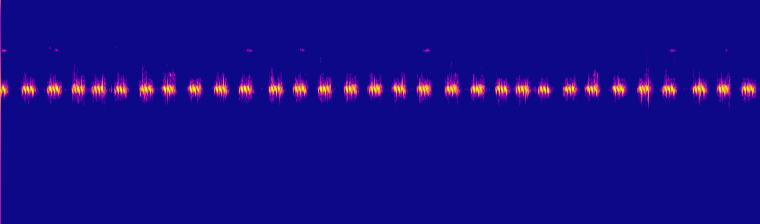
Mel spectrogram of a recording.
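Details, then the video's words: Cricket chirps intended to scare off rats, a long even train of short, shrill pulses repeated about four times a second, all at one high pitch, in otherwise complete silence. "Suara Jangkrik"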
